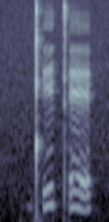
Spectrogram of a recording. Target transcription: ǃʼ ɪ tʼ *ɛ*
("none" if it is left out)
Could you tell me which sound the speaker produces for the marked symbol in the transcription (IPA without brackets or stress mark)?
ɛ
